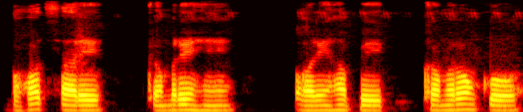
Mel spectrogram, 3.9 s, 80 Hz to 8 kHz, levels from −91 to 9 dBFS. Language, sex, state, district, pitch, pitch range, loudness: Hindi, male, Bihar, Lakhisarai, 130 Hz, 130-140 Hz, -17 LUFS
